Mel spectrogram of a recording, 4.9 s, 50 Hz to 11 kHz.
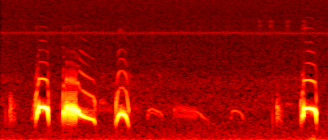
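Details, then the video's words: Spotted dove used as a morning decoy to attract wild doves: a clear three-note coo with a long rough falling middle note, faint soft notes in a pause, then a new phrase beginning. "Chim cu gáy mồi gáy gù15P sáng kích bổi"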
